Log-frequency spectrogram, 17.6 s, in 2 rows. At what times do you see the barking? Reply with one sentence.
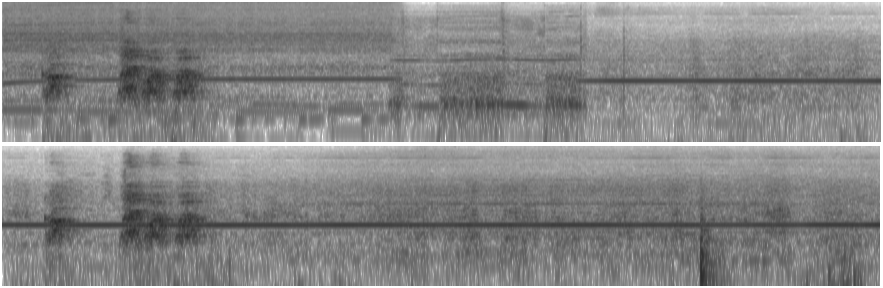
You can hear the barking from 0.3 to 2.1 s and from 9.2 to 10.9 s.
